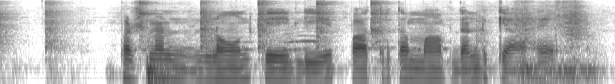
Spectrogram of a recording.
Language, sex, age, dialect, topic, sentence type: Hindi, male, 18-24, Marwari Dhudhari, banking, question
